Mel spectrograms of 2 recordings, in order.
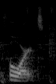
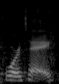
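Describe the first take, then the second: First: The word is said with one syllable. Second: The word is said with two syllables. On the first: The speaker calls it right. "you say fort" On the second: The speaker calls it wrong. "you don't say forte"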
